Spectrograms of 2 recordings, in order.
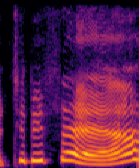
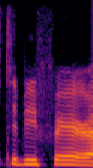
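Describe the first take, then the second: First: To be fair sung out higher and louder; Letterkenny catchphrase. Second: Said in the usual way. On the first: Retold or imitated. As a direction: echo it in the show's drawl. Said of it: "I just go". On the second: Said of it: "somebody at work says".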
